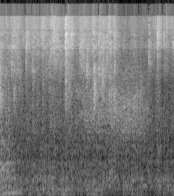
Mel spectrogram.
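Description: Water runs steadily from a tap while it is worked through hair during a wash, a continuous close splashing hiss with no talking.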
